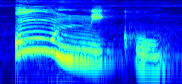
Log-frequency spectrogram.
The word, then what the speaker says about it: único: Único, né? Único. Ele tem esse som de fechando o nariz, porque ele tá junto do N. Então, é único.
